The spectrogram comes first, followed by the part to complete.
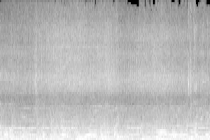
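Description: Steady low hum of a vehicle engine running, with people's voices talking and calling over it.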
